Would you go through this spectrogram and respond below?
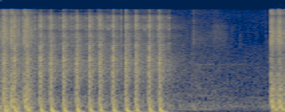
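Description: Rapid automatic gunfire in PUBG, a burst of about a dozen evenly spaced loud shots, a short quiet pause, then another shot starting.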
